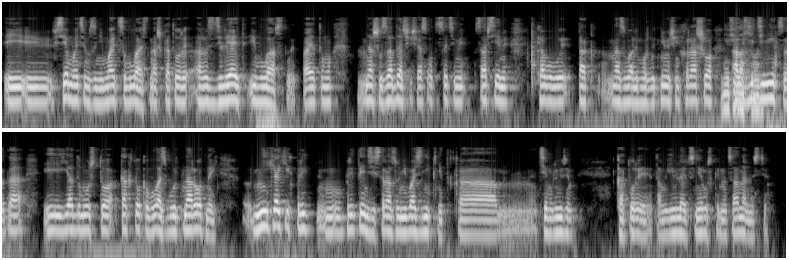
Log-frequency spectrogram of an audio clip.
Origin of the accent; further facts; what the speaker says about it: Saratov, Saratov Oblast, Russia; а я из Саратова.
